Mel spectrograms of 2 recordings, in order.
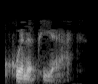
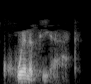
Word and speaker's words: Quinnipiac: I just want to let you know, as a native of Connecticut, proper pronunciation is Quinnipiac. They've got good college hockey as well, and you sometimes hear them mentioned in media polling because they do that. But it's Quinnipiac. There's only one pronunciation.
